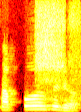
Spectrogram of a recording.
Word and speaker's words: supposed: We should not pronounce that D word.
